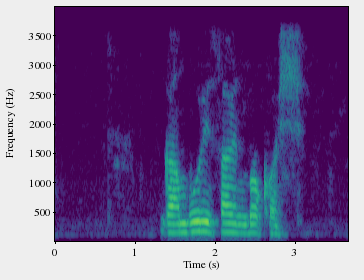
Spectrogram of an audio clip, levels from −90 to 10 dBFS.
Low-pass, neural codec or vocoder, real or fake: 3.6 kHz; none; real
